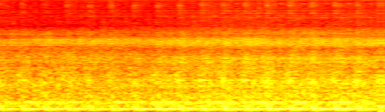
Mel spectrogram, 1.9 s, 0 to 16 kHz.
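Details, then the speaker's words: Honda Pop 100 after repair, engine overhaul: smooth, quiet, even idle with no knock or rattle, far quieter than the noisy engine before. "ficou dormindo cara dormindo dormindo dormindo bem silenciosinha ó agora tá uma motinha de respeito viu"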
